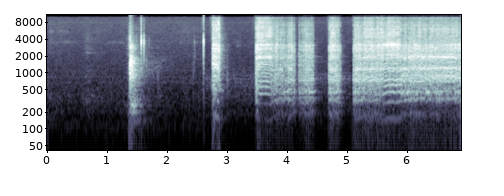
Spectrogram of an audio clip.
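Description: A small lit charge goes off with one sharp bang, followed by a couple of small pops. From about halfway on, a high-voltage spark gap arcs between two metal electrodes with a loud crackling buzz, first in short bursts and then without a break.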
